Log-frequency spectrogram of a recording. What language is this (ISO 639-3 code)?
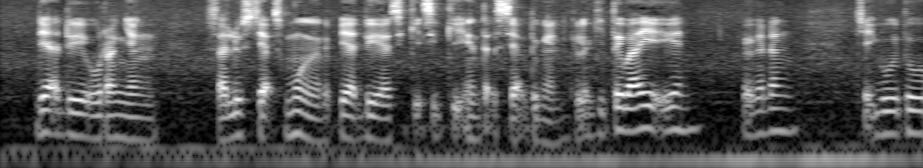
msa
